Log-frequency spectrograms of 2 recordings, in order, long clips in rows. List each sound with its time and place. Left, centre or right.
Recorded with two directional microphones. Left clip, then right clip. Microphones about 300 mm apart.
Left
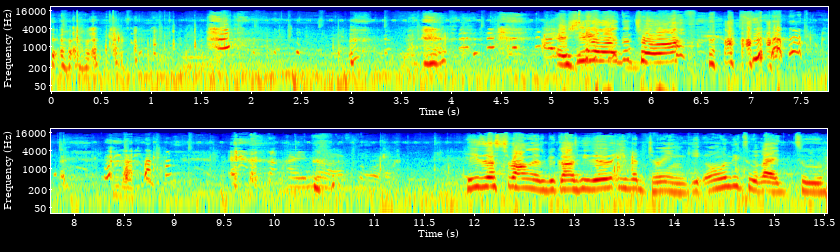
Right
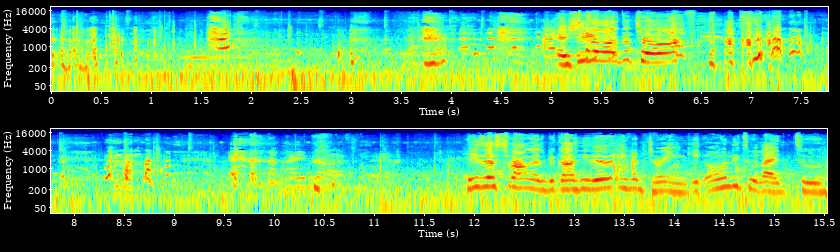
0.4 s music: centre
3.7 s a sound: centre
5.4 s speech: centre
7.1 s snicker: centre
8.3 s a sound: centre
11.9 s speech: centre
